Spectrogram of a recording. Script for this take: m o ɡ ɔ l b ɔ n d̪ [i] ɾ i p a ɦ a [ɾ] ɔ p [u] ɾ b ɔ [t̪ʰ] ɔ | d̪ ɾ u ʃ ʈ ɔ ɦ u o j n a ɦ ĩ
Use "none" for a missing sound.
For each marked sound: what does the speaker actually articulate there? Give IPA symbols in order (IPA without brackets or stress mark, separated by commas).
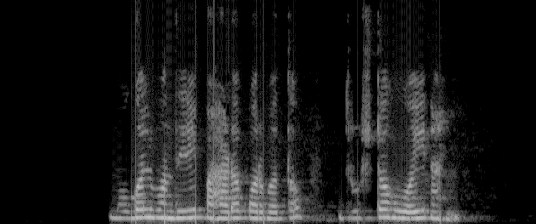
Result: i, ɽ, ɔ, t̪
